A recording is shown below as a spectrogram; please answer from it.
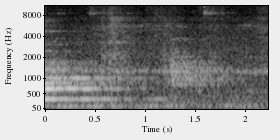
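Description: A woman's voice trailing off, her last sound held for about a second before it fades, then faint room tone.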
